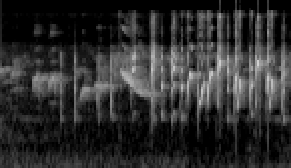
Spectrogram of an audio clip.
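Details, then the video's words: Fantail singing excitedly, a recording for attracting and stimulating birds. Short whistled notes build into a dense, rapid string of high chirps and zigzag whistles that grows louder toward the end. "sikatan kipas ngamuk sekali dengar cocok untuk pikat dan rangsangan bunyi burung bahan"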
